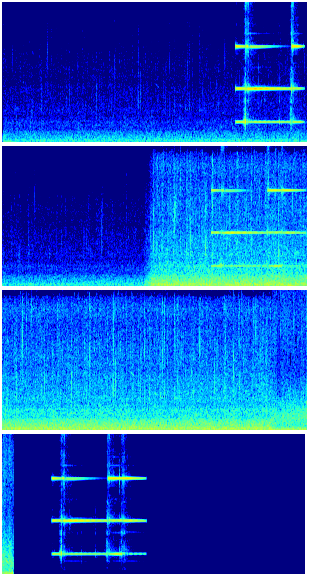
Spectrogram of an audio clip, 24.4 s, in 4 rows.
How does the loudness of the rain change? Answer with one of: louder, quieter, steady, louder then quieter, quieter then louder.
louder.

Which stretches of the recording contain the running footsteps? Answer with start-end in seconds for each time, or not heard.
not heard.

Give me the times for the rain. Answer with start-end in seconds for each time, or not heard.
0.0-18.6.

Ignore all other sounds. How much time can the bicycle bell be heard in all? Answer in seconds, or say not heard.
5 s.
